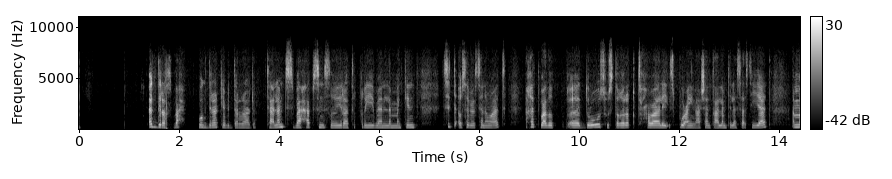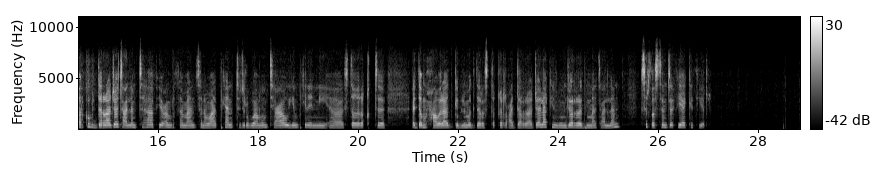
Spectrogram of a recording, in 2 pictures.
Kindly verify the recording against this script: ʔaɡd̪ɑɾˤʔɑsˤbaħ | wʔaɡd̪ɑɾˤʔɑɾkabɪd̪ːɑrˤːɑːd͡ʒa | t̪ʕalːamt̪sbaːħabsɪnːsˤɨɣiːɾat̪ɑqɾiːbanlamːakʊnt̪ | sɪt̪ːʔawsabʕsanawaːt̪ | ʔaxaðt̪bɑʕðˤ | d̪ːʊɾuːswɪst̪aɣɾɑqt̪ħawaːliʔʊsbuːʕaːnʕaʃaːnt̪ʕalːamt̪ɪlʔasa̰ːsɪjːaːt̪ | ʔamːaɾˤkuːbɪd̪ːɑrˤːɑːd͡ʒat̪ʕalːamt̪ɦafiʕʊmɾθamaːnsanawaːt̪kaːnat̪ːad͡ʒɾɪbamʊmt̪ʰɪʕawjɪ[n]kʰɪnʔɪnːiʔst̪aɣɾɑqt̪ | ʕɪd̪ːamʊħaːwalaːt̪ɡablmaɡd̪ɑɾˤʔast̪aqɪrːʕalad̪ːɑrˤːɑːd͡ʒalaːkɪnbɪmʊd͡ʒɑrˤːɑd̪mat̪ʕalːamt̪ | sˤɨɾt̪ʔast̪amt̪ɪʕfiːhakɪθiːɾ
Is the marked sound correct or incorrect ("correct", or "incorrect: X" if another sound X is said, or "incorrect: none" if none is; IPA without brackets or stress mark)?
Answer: incorrect: m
